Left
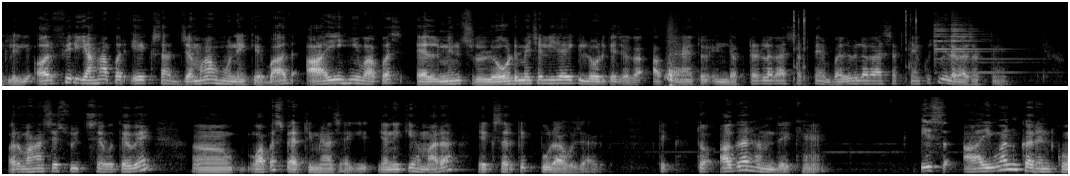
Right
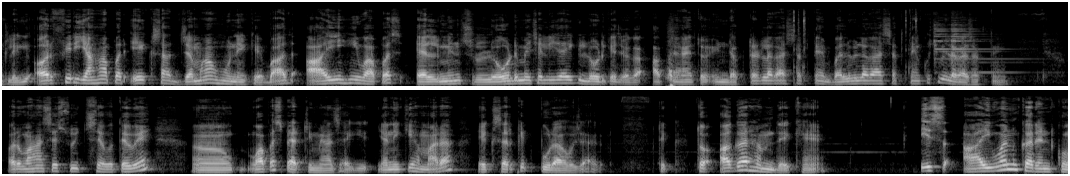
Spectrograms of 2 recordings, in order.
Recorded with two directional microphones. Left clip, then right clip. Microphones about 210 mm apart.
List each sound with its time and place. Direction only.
0.0 s speech: 25° right (ahead or behind)
9.3 s speech: centre (ahead or behind)
10.7 s speech: 25° right (ahead or behind); by 18.8 s 40° right (ahead or behind)
19.8 s speech: 35° right (ahead or behind)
